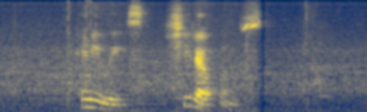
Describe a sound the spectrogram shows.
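A young woman speaks briefly and calmly up close.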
